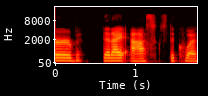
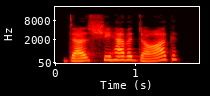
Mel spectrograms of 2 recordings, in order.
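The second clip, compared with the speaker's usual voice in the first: rising pitch on final word "dog". Teaching how to ask a yes-no question, rising pitch on 'dog'. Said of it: "our voice will go up".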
